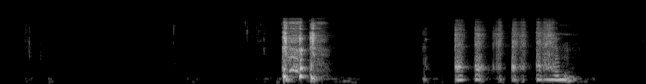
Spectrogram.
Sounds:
Throat clearing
